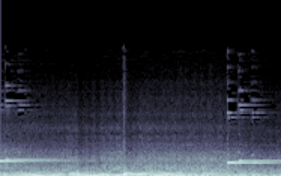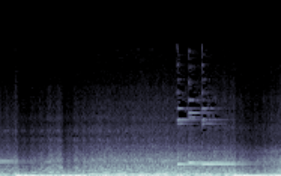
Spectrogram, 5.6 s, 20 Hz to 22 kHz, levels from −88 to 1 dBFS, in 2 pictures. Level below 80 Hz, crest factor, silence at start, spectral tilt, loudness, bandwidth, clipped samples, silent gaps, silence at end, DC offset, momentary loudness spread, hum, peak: -18 dBFS; 12 dB; 0 s; -8.5 dB/octave; -15 LUFS; 10 kHz; under 0.1%; none; 0 s; under 0.1%; 4 LU; none; 0 dBFS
